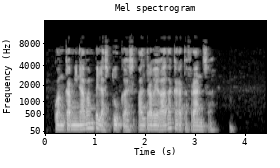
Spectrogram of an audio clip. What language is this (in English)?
Aragonese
